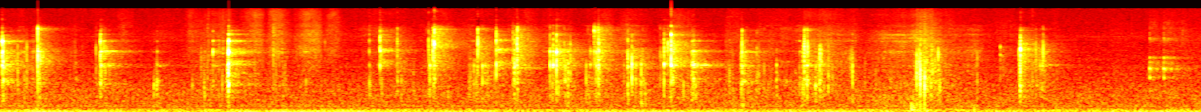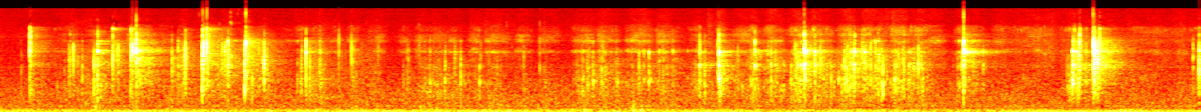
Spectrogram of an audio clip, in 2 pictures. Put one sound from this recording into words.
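A wooden roller massager rubs and clicks against skin and fabric.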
